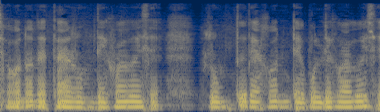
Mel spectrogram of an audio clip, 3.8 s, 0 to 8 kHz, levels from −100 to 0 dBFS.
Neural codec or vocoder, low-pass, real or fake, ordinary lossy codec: vocoder, 24 kHz, 100 mel bands, Vocos; 7.2 kHz; fake; MP3, 64 kbps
